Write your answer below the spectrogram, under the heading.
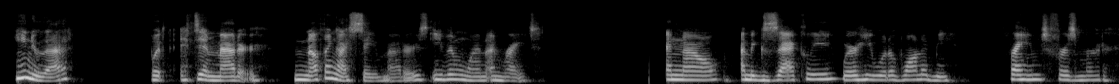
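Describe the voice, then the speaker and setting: A woman's voice: mid-range voice, natural voice. A woman acting in an audio drama as a bitter, defiant young murder suspect, indignant and sardonic.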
